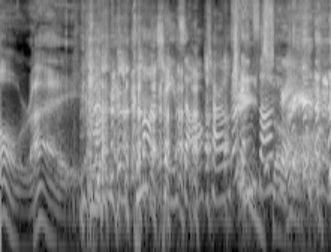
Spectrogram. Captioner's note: all laugh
